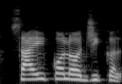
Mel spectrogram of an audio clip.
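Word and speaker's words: psychological: है वह देता है देखिए पी एस जब भी साथ में आता है पी साइलेंट रहता है तो पी को नहीं पढ़ना आप स्पेलिंग में जरूर लिखना है। साई एस वाई को साई सी एच ओ को एल ओ लो जी आई जी और कल साइको साइकोलॉजिकल ऐसे पढ़ेंगे।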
